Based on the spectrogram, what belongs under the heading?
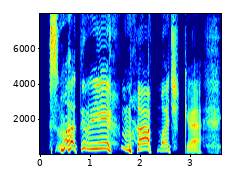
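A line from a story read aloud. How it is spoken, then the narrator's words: Giggling shout, mortally wounded. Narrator (Russian): хихикая кричит человек с стальным копьем в разрубленной груди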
